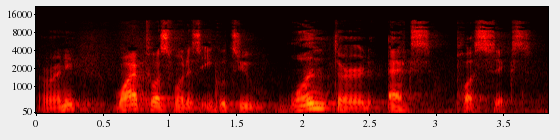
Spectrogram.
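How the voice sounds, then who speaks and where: This time the man's voice sits in the mid range, darkish and expressive, at a normal speed. Still casual and chatty, he addresses viewers as "guys" while walking through worked exam-review problems, and he's losing his voice.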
